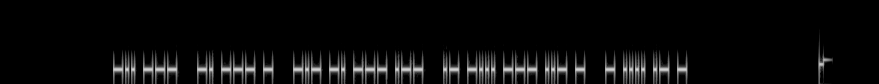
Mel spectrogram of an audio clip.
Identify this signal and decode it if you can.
Morse code, heard as a keyed tone, about 40 wpm, 700 Hz. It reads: DO NOT KNOW ABOUT THAT
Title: Sets of 5 Words Encore2 40wpm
